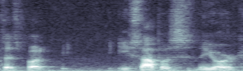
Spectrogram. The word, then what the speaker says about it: Esopus: I'm going to mispronounce this, but Esopus, New York? Esopus.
